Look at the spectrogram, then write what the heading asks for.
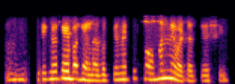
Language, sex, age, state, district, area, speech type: Marathi, female, 30-45, Maharashtra, Buldhana, urban, conversation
